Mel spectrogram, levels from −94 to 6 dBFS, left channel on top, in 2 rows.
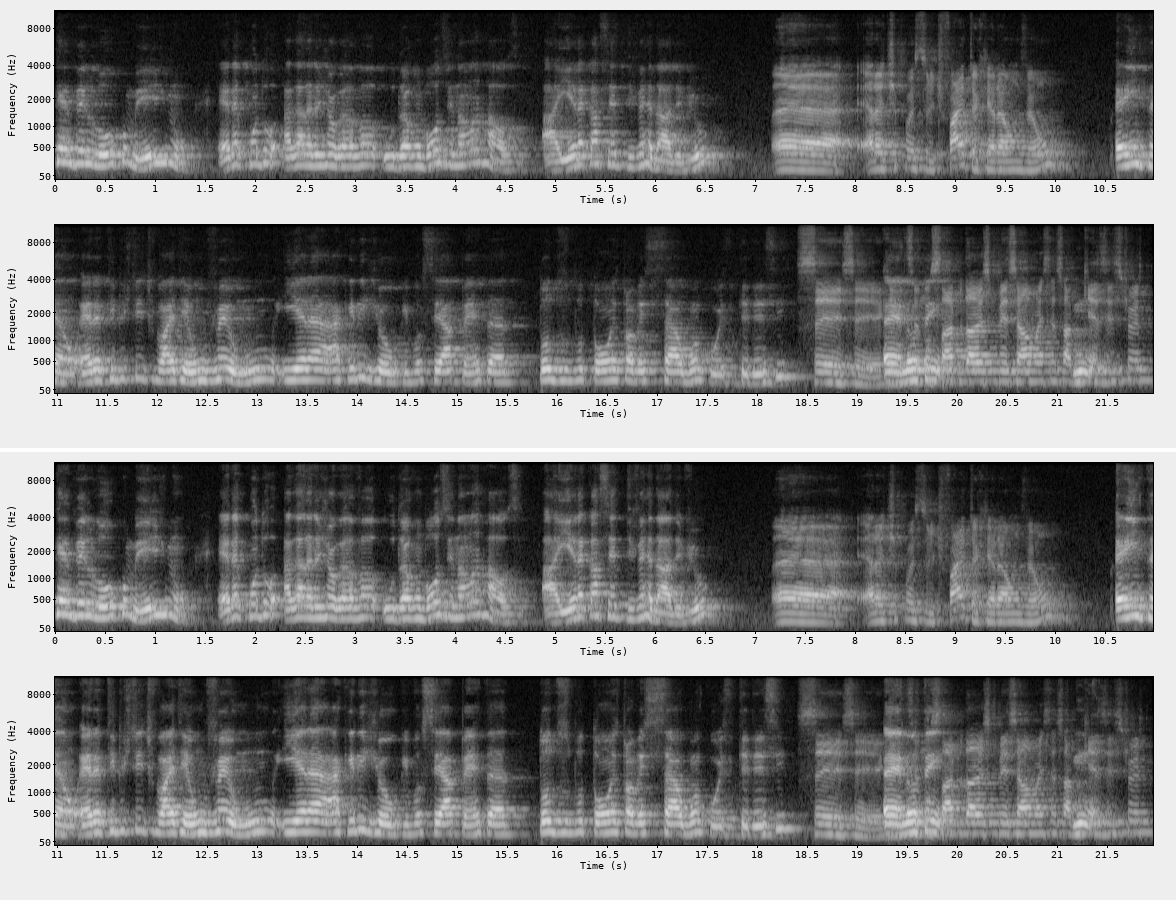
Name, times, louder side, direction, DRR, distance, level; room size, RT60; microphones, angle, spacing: voice 1, 0.0-1.4 1.6-6.6 10.6-15.6 15.8-18.5 19.3-19.9 21.2-21.4, right 2 dB, 85° right, 2.1 m, -20 dB
voice 2, 7.2-10.0 18.4-21.8, equal, 25° left, 5.9 m, -26 dB
30.0 x 21.0 x 7.8 m
head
